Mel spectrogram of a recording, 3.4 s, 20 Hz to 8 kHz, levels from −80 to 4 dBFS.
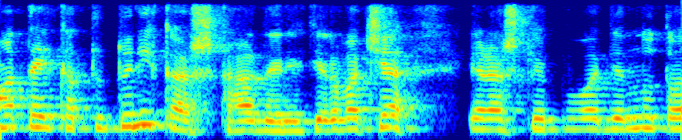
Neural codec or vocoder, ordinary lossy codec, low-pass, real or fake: none; Opus, 64 kbps; 7.2 kHz; real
